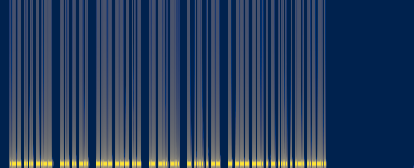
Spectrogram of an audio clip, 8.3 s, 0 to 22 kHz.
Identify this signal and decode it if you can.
Morse code, heard as a keyed tone, about 49 wpm, 700 Hz. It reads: WHY DID YOU ADD THEM TOGETHER?
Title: Sentences from Top 1000 Words - Review Part 1 - 50wpm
